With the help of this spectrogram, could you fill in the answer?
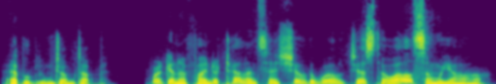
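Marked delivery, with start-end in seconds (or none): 1.5-4.9 very high eager filly voice. Acted. Applebloom hyping up the Crusaders, very high and eager. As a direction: hype up the team.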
